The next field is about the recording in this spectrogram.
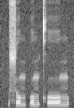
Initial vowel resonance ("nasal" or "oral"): oral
